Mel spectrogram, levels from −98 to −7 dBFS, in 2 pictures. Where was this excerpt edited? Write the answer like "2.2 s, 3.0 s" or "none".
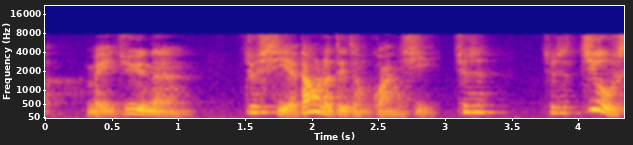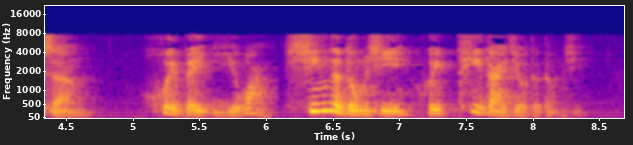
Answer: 6.1 s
